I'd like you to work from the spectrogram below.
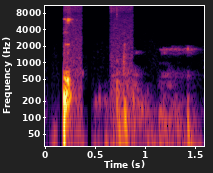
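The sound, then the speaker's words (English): Someone makes an exaggerated, raspy throat-clearing noise mimicking the Welsh pronunciation of a city name: a sharp guttural burst, then a rougher hawking rasp trailing off into a faint hum. “or, you have to clear your throat for towards the end of it.”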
